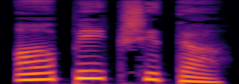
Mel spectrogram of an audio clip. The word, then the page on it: ಅಪಕ್ಷಾತಿ: apakṣāti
